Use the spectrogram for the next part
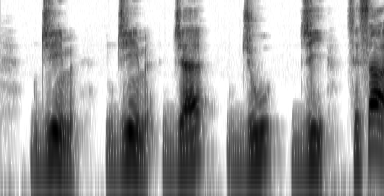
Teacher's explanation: le Jim il est plus en arrière il est pas tout au bout de la langue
